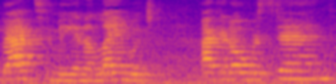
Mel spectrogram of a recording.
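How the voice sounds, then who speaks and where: A woman speaks in a raised, projected voice at a fairly slow pace. Noticeable background noise and audible room echo are present. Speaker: poet. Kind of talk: poetry reading. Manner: loud.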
